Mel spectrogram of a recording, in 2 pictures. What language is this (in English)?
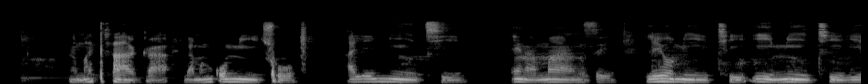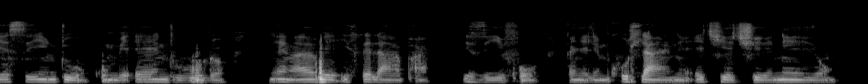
North Ndebele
